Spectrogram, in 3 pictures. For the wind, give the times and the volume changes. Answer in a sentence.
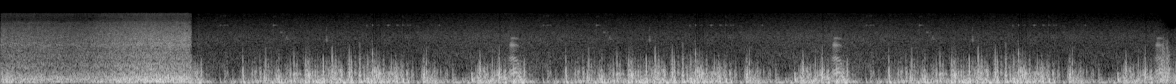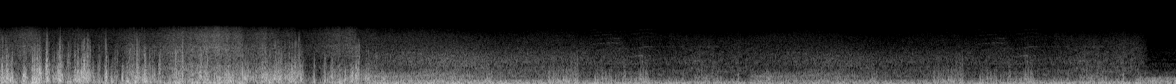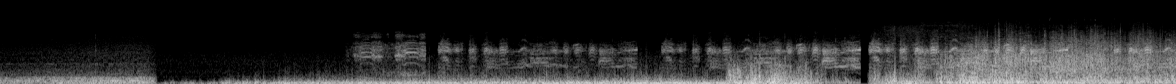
The wind can be heard from 0.0 to 35.2 s, getting quieter then louder.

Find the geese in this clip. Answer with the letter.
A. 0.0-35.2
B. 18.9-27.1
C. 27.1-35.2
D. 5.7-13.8
C.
